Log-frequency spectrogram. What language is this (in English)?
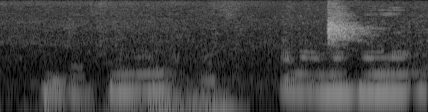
Bodo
